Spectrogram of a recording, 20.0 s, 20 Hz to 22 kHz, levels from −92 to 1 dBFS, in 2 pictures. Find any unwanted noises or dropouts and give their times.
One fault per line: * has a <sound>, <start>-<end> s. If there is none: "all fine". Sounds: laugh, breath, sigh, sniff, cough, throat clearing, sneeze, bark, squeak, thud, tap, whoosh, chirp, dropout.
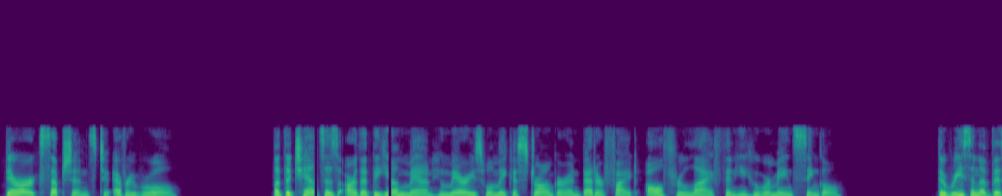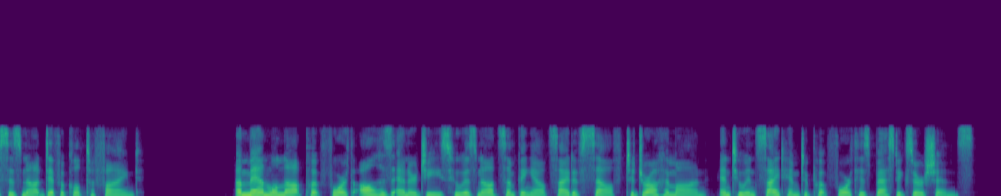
* has a dropout, 3.1-3.2 s
* has a dropout, 3.9-3.9 s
